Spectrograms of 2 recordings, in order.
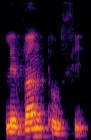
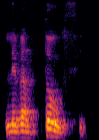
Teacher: the emphasis is in the third syllable, so it's levantou-se.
